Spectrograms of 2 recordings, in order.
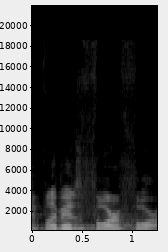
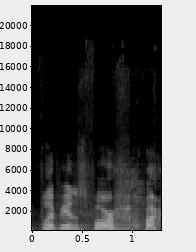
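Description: First: Said in the usual way. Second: Slow, louder, higher mock bark of the verse. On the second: Pastor jokingly barks the verse at his staff, mock loud. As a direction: pretend to snap it at the staff. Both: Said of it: "I'm kidding".

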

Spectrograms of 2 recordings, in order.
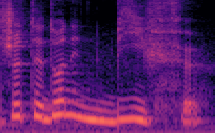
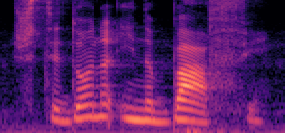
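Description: First: "biffe" said like Portuguese bife, slow and soft; wrong word biffe. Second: "baffe" with a clear open a, slow; correct baffe. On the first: Teacher reads the learner's wrong word biffe slowly. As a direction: read "biffe" slowly with an i sound. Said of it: "Não é bife". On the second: Teacher corrects the word to baffe, slow and clear. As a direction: say "baffe" slowly with an a. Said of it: "é baffe". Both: Shown as a demonstration.

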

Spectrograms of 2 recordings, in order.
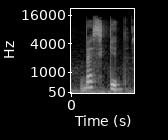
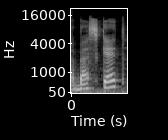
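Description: First: "basket" said the English way, weak second syllable; English pronunciation. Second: "basket" said the French way, full "-ket" ending; French pronunciation. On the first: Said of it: "các từ khác như chữ basket". (đọc "basket" kiểu tiếng Anh) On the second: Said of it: "tiếng Pháp đọc là basket". (đọc "basket" kiểu tiếng Pháp) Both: Shown as a demonstration.

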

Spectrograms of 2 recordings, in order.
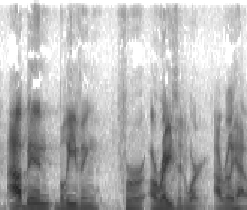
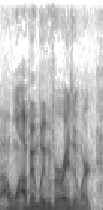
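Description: First: Retelling Thomas. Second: Fast, soft repeat of the plea; rushed retelling. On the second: Pastor rushing through Thomas's repeated plea, fast and soft. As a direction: hurry through the repeat quietly. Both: Retold or imitated. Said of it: "He's like".

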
